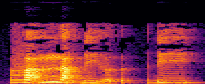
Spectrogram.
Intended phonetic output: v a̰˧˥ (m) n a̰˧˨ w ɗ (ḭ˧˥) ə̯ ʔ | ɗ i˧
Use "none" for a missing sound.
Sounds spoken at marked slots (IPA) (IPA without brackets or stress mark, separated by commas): m, ḭ˧˨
